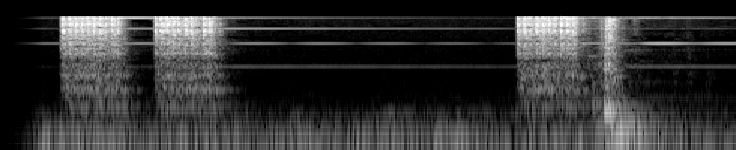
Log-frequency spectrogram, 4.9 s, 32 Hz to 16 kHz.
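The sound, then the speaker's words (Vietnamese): A telephone beside a bed rings with an overseas call in two short bursts, pauses, then rings again; the ringing is loud, with steady bright tones and a faint low hum underneath. “với chiếc máy điện thoại để bên cạnh. 20 phút sau có tiếng chuông reo.”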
